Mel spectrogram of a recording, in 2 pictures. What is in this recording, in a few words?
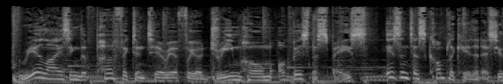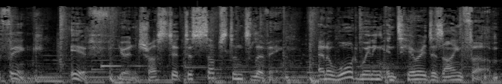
Asian English Radio Spot; Substance Living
